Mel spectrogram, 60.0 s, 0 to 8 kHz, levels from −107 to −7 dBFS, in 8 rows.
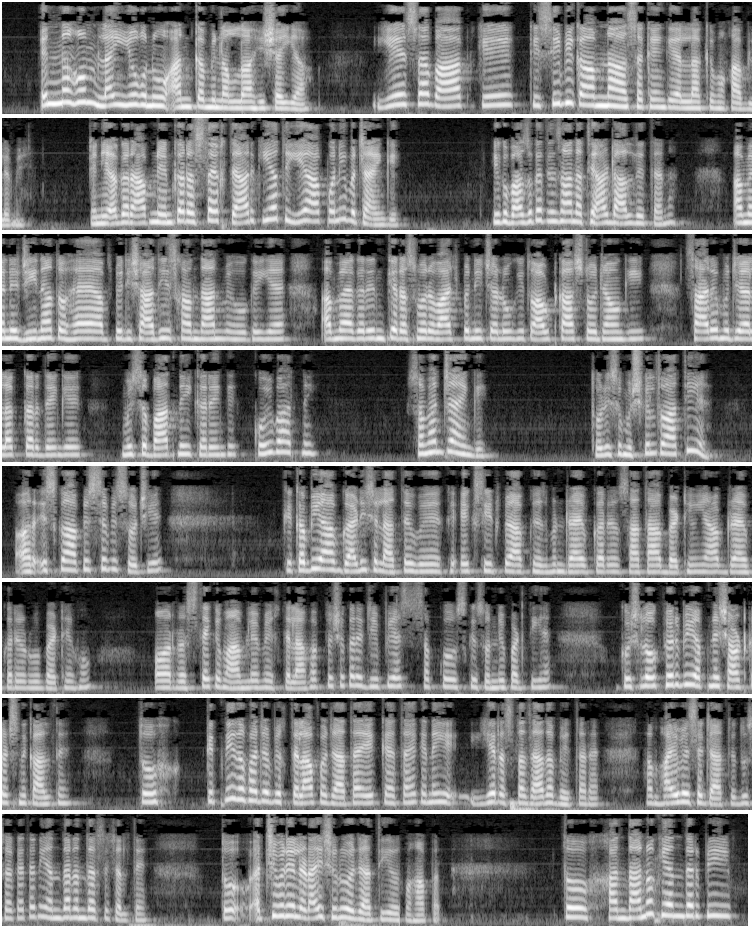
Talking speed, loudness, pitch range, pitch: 210 wpm, -18 LUFS, 185-230 Hz, 205 Hz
